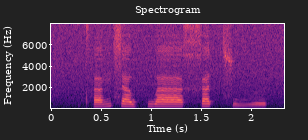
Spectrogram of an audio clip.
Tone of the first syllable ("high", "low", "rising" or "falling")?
rising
